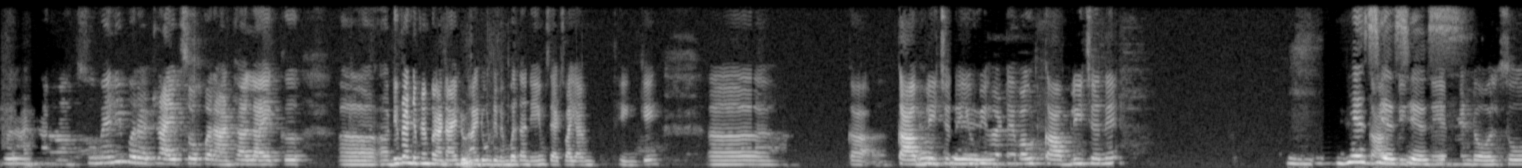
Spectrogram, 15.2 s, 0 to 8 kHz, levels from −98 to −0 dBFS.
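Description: Speech suppressed in double talk opens the clip, from 0.0 to 0.56 s: the voice sinks by about 15 dB for around half a second, as if someone had turned it down. The likely cause is the echo canceller hearing the far side at the same moment and, unable to tell the local talker from loudspeaker echo, attenuating everything. The same double-talk suppression returns in two shorter dips, at 9.48 to 9.62 s (about 10 dB) and 9.79 to 10.15 s (a milder dip of about 5 dB), so the voice briefly thins and recedes.

Echo leak appears at 13.14 to 13.34 s as a faint copy of the voice trailing it by about 0.27 s, roughly 20 dB below the direct speech. This is likely residual loudspeaker sound at the far end that its echo canceller failed to remove, sent back down the line.

Background gated by the echo canceller follows at 13.34 to 13.47 s. The room tone drops by about 15 dB for a moment, then returns as the canceller releases the microphone it had clamped down while playback was active.

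Echo leak comes back louder at 13.67 to 13.88 s, again delayed by about 0.27 s and only about 10 dB under the speech.

Speech suppressed in double talk is deepest from 13.93 to 14.65 s, cutting the voice by as much as about 25 dB across roughly half a second, so it nearly vanishes in places. A brief echo-leak fragment at the same 0.27 s delay breaks through inside that stretch, at 14.07 to 14.11 s. Throughout, the call microphone processing limits the audio to nothing above 8 kHz.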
